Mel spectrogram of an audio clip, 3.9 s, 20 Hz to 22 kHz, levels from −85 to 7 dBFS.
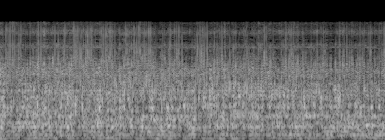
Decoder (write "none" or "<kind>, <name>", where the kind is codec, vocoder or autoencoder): vocoder, BigVGAN v2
